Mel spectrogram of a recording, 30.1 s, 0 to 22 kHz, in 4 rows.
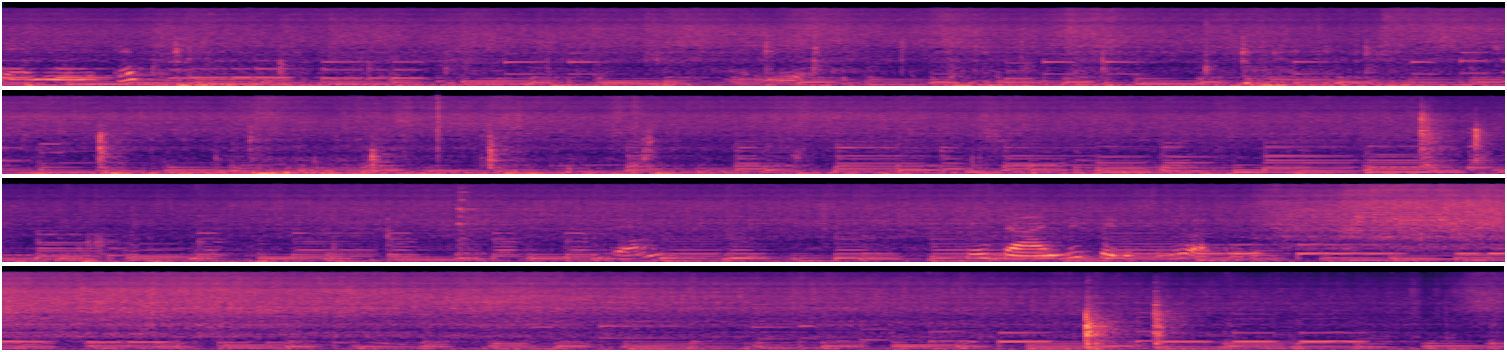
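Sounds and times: food sizzling in a pot: 0:00.0 - 0:30.0.

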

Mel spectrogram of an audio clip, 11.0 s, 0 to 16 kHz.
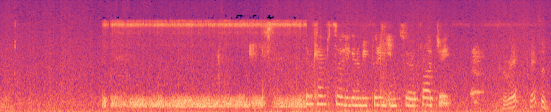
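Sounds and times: faint steady hiss: 0:00.0 - 0:11.0
loud static rushing noise: 0:00.0 - 0:11.0.

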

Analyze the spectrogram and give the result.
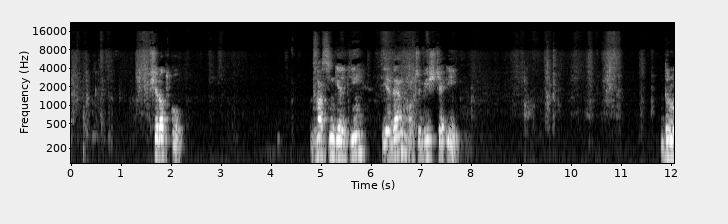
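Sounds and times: paper sleeve rustling: 0:00.0 - 0:01.7, 0:06.1 - 0:07.2, 0:08.0 - 0:11.6.

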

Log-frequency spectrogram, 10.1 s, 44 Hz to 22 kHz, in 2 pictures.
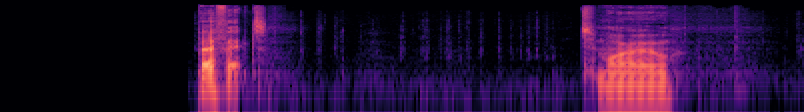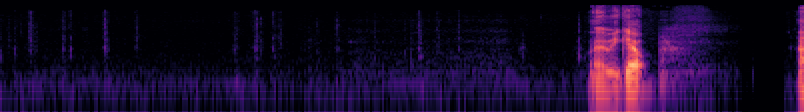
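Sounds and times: computer keyboard keystrokes: 0:01.8 - 0:03.6, 0:04.5 - 0:08.0.

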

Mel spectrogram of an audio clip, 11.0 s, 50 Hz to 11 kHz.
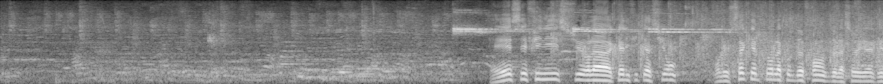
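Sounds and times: background music: 0:00.0 - 0:11.0
faint voices: 0:00.0 - 0:11.0
referee's whistle blast: 0:05.6 - 0:06.4, 0:07.0 - 0:07.6.

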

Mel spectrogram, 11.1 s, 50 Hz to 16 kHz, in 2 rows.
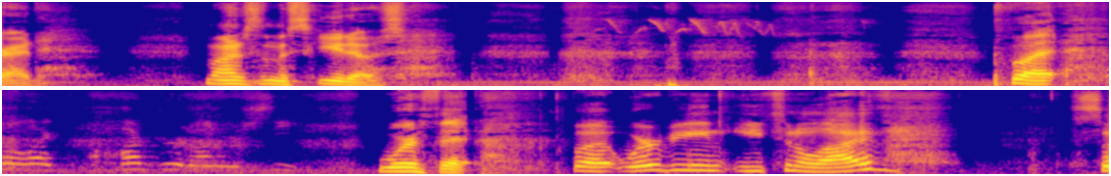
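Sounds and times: bird chirping: 0:02.6 - 0:04.8.

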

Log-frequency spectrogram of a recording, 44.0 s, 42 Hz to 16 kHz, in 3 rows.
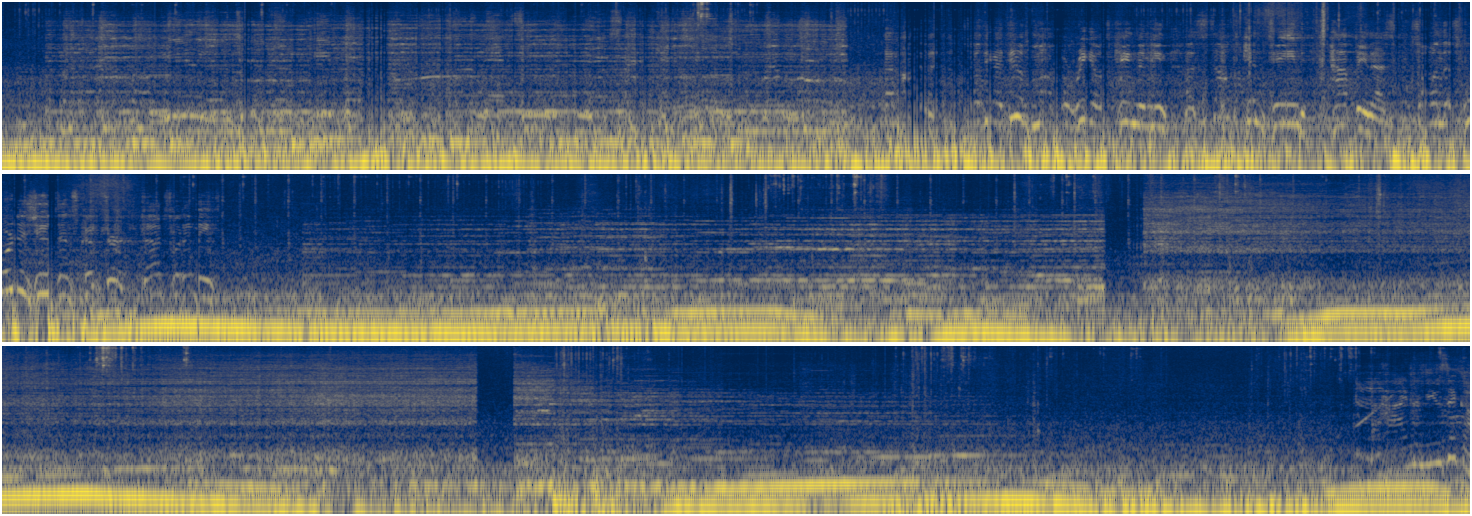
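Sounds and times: car driving rumble: 0:00.0 - 0:44.0
music over car speakers: 0:00.0 - 0:44.0.

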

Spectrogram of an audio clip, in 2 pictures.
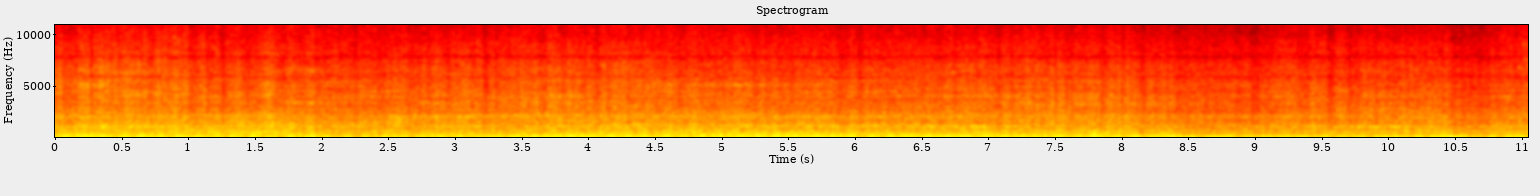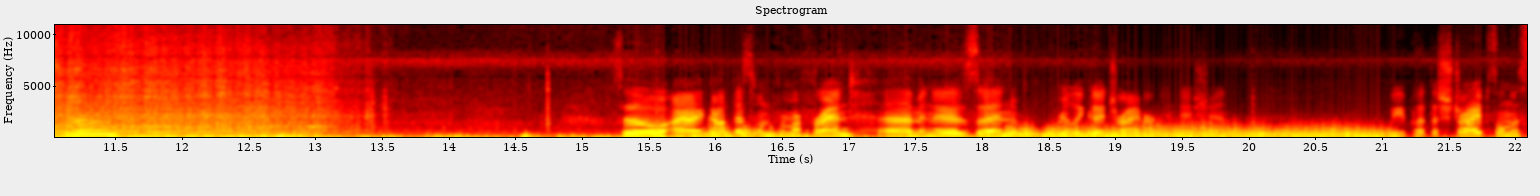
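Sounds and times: car engine idling: 0:00.0 - 0:14.0.

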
